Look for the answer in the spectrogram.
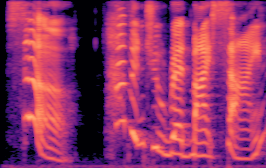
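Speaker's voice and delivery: high, loud squeaky mouse shout; a tiny mouse calling out loudly, high; mouse dentist shouting. A narrator's reading. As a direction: shout up at the fox from the window. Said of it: "Doctor DeSoto shouted".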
